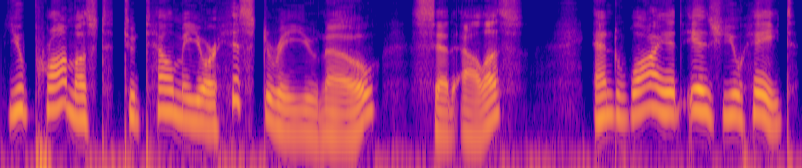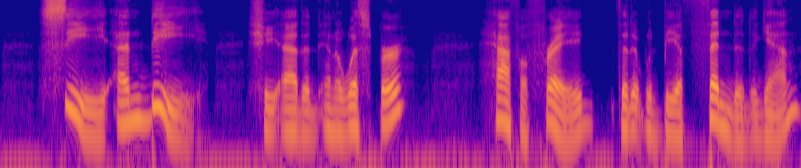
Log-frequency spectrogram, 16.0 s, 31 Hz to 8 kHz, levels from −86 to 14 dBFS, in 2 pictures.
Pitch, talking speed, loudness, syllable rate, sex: 140 Hz, 120 wpm, -19 LUFS, 3.5 syllables/s, male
